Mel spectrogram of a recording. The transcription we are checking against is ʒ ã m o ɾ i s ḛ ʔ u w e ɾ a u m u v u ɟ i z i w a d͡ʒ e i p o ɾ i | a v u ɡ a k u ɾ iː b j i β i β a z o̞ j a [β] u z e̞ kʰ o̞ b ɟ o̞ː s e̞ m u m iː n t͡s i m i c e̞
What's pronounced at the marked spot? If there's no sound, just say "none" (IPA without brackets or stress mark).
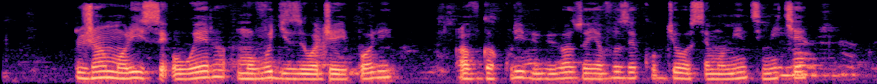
v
